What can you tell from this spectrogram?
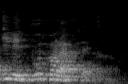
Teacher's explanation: dans « Il est debout devant la fenêtre », là je fais tomber tous les E muets. J'aurais pu dire « Il est debout devant la fenêtre », c'est plus formel et plus clair, mais à l'oral, on dit en général « il est debout devant la fenêtre ». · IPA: [ə]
